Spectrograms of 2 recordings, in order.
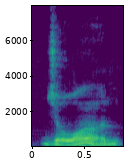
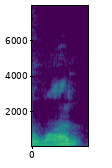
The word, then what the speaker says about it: Juan: you might look like Joanne maybe because it has a j but in Spanish any J sounds you should pronounce with an H so I learned this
